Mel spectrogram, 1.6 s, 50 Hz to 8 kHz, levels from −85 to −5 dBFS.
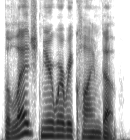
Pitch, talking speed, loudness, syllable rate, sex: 130 Hz, 255 wpm, -17 LUFS, 7.3 syllables/s, male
